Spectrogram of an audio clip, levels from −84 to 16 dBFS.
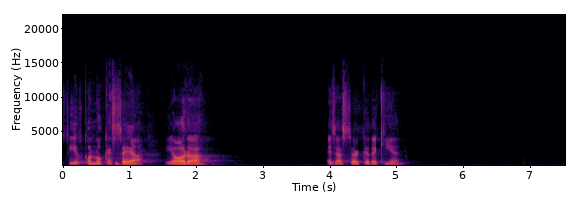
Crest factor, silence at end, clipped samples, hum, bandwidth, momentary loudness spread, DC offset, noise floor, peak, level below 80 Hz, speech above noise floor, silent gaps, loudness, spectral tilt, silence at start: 22 dB; 2.45 s; under 0.1%; none; 15 kHz; 16 LU; under 0.1%; -80 dBFS; -8 dBFS; -72 dBFS; 54 dB; none; -26 LUFS; -4.5 dB/octave; 0.1 s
